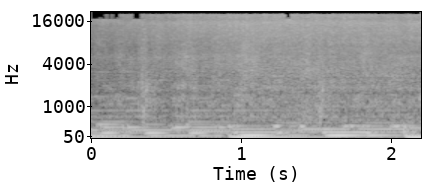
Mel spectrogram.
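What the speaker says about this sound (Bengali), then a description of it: "মশলার জলটা দেওয়ার পরেও আমি ভালো করে কষিয়ে নেব" A short burst of spice paste being sautéed for katla fish after a splash of spice water, with a dense, loud sizzle over a low steady hum.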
